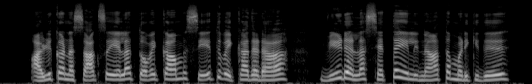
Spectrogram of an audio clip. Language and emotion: Tamil, disgusted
